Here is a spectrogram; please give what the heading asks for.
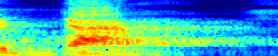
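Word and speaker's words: damn: पुढचा जो एक्झाम्पल आहे डम आणि डम या शब्दाचे वाचन करता डम इथपर्यंतच आपण वाचन करणार आहे आणि यातला जो एम हा लेटर जो आहे तो आपलला सायलेंटली ठेवायचा आहे त्याच्यानंतर आहे कॉलम आणि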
